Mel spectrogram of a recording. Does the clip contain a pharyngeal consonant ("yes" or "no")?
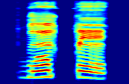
no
